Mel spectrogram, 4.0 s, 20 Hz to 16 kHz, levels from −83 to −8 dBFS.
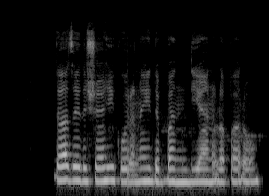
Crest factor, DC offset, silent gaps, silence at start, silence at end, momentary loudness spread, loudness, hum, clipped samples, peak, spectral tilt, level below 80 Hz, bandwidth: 16 dB; under 0.1%; none; 0.8 s; 0.15 s; 5 LU; -35 LUFS; none; under 0.1%; -18 dBFS; -5 dB/octave; -78 dBFS; 10.5 kHz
